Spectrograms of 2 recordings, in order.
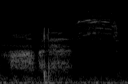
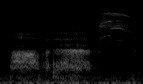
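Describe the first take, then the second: No difference in how they are said.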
